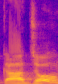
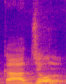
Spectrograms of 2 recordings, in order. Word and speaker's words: কাজল: প্রচলিত আছে এরপরে কি কি কাজল না কাজল এই জায়গায় কিন্তু ওকার চলে আসছে তার মানে ব্যাপারটা মাথায় রাখতে হবে যে মাঝখানে স্বরে অকলে সেটা কিন্তু ওকারের মত উচ্চারণ হয় ওকে সো আবু মুসা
